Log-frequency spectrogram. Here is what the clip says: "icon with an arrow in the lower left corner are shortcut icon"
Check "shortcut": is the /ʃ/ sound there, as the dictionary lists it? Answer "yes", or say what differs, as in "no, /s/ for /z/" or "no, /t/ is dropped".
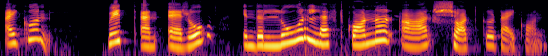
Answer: yes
